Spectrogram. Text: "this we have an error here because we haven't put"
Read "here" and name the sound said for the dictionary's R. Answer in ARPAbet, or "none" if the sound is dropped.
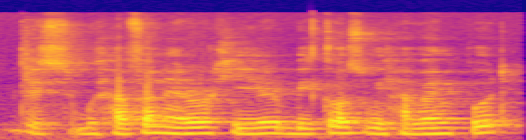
R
